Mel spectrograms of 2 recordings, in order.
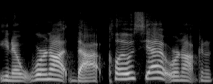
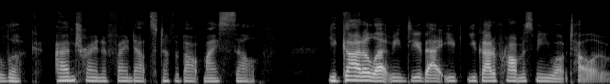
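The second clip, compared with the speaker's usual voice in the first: put-on earnest pleading voice, lower pitch; 3 semitones lower than usual. Retelling how Sam asks Ellen not to tell Dean: imitating Sam earnest and sincere. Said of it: "earnest and sincere".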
